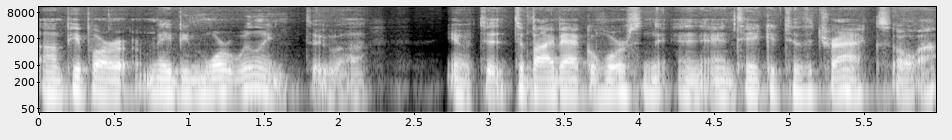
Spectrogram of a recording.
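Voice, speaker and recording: A man talks in a dark, mellow tone over a quiet background. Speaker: managing editor of racing publication; podcast co-host. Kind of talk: casual panel discussion. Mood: calm analytical. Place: studio. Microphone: studio mic.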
